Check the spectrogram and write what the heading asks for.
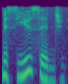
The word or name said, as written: misusage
